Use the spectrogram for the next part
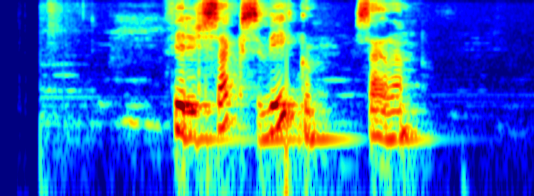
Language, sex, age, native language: Icelandic, female, 30-39, Icelandic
